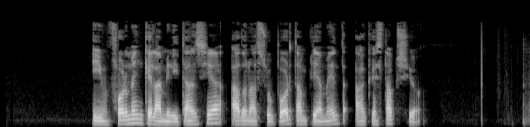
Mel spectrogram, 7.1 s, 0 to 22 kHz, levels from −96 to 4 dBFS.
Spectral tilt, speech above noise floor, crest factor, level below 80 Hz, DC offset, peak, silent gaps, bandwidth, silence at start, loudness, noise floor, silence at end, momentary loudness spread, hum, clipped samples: -5.5 dB/octave; 60 dB; 20 dB; -54 dBFS; under 0.1%; 0 dBFS; none; 11 kHz; 1.25 s; -20 LUFS; -79 dBFS; 1.5 s; 8 LU; none; under 0.1%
